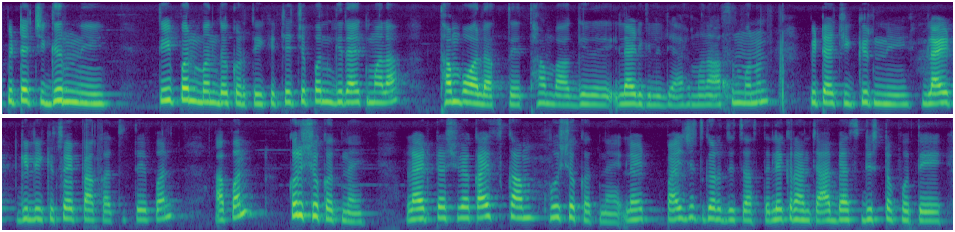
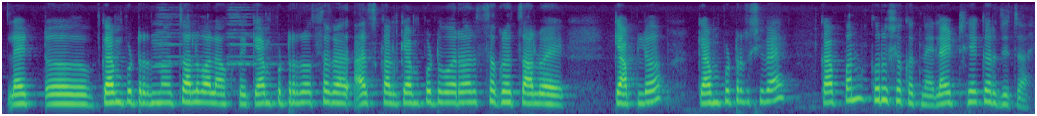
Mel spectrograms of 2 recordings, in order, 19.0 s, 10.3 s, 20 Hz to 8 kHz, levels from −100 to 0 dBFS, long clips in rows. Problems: none marked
